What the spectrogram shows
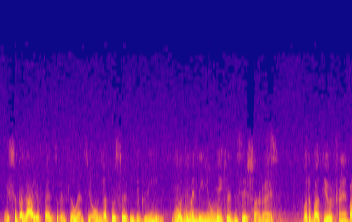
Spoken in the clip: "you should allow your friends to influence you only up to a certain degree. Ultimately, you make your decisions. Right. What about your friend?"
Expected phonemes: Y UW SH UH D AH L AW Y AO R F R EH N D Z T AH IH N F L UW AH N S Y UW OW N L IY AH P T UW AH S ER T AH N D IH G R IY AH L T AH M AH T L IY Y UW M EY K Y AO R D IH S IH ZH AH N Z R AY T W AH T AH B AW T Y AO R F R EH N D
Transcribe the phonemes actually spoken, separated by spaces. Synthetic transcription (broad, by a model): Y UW SH UH D AH L AW Y AO R F R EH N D S T AH IH N F L UW AH N S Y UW OW N L IY AH P T UW AH S ER T AH N D IH G R IY AH L T AH M AH T L IY Y UW M EY K Y AO R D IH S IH SH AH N R AY T W AH T AH B AW T Y AO R F R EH N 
